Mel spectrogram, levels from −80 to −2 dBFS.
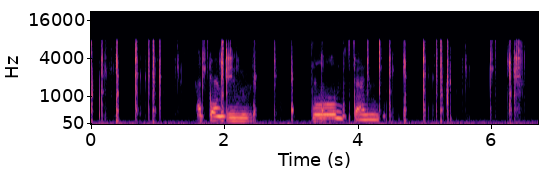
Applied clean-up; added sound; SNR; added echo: neural diffusion model UNIVERSE++.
